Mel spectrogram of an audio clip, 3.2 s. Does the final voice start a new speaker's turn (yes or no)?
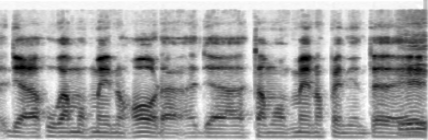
yes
